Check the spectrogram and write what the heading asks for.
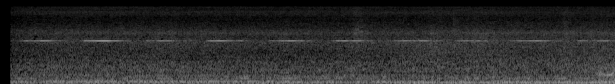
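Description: High-pitched electronic beeping, repeating about twice a second, over a steady low hum.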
